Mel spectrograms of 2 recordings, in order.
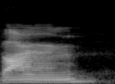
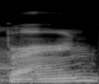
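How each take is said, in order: First: The vowel sounds like the one in 'barn'. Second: The vowel sounds like the one in 'burn'. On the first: The speaker calls it wrong. "But we used to call it Barn" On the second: The speaker calls it right. "I think it's"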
